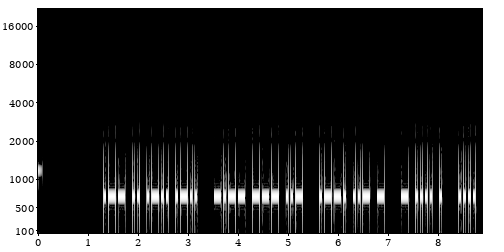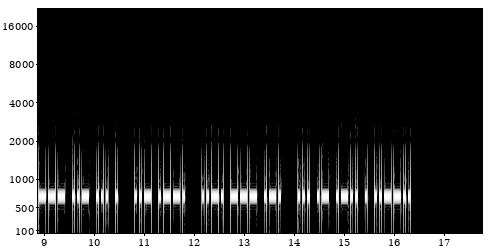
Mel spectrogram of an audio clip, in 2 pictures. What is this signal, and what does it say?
Morse code, heard as a keyed tone, about 25 wpm, 700 Hz. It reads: WILL YOU PUT THE HOUSE UP FOR SALE?
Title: Sentences from Top 1400 Words 25wpm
